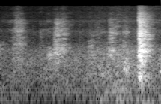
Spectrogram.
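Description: A person breathing audibly during a pause: a few soft breaths, with a sharper, louder breath near the end.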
